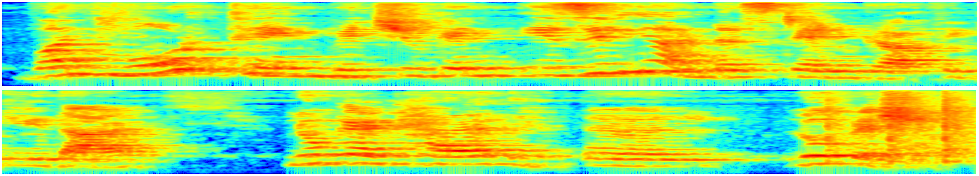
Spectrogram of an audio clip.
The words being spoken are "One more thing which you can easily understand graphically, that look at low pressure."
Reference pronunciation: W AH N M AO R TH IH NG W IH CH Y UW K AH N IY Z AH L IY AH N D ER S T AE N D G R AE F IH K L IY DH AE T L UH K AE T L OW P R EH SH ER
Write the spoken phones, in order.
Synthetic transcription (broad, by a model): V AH N M AO R T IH NG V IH CH Y UW K AH N IY Z AH L IY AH N D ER S T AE N D G R AE F IH K L IY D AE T L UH K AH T L OW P R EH SH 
